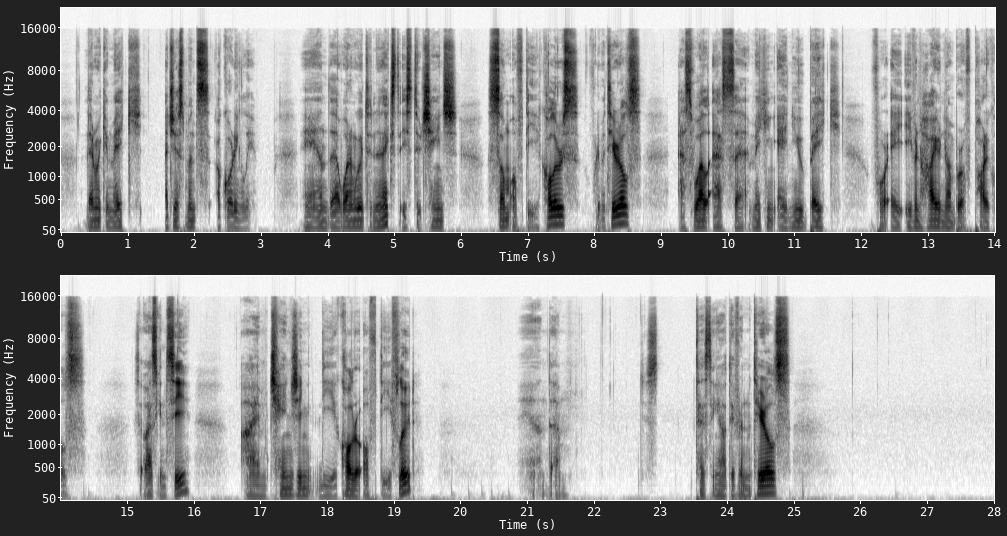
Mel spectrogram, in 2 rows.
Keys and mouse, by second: 7.7-8.7 drag, 9.0-11.2 drag, 15.9 shift+z, 20.4-21.4 drag.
